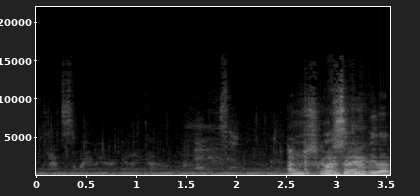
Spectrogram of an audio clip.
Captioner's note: whispers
